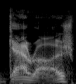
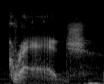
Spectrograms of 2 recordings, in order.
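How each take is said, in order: First: The word is said with two syllables. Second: The word is squeezed into one syllable. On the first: This is the British way of saying it. "if you're British, it's a garage" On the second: This is the rural way of saying it. "referred to as a grage. G R A D G E"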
